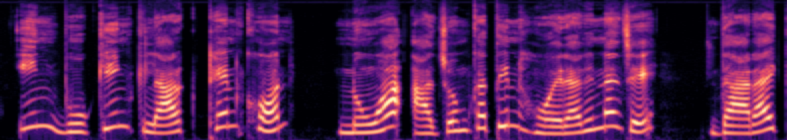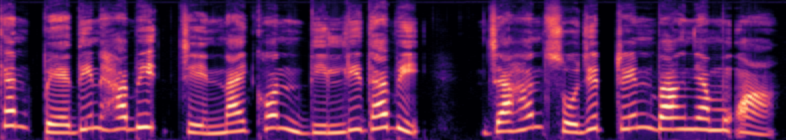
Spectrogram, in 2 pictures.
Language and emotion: Santali, surprised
